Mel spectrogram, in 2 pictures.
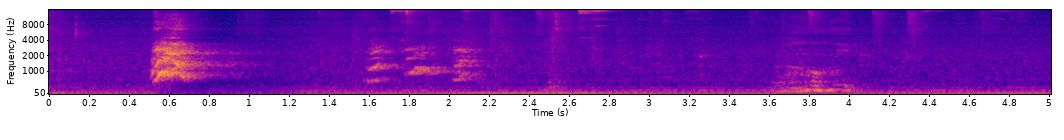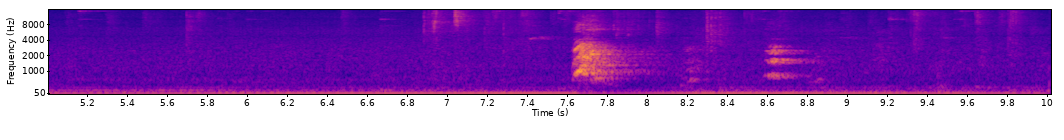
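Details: Rio, a pet Poodle, playing with a ball: two sharp, high yapping barks, one near the start and one about seven seconds later, with quiet talk and low room hum between them.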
